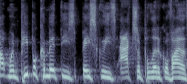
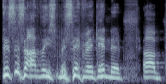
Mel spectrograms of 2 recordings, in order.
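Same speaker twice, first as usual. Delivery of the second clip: ordinary delivery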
